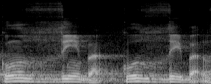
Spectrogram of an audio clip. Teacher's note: za ditasydid musyaddad namanya, tahan dulu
